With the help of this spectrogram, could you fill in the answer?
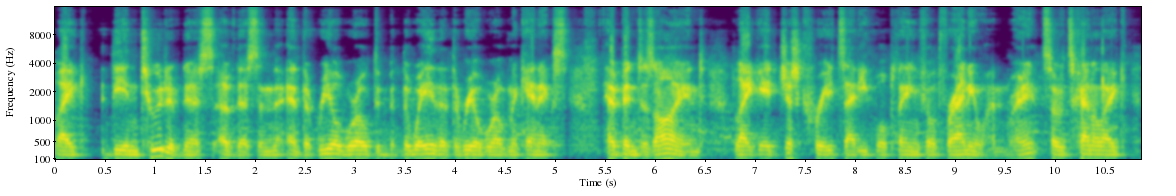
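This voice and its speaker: A man's voice: low voice, pushed and bright. A man chatting casually as a panelist on a tabletop game podcast, his talk peppered with "like" and "you know". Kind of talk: casual chat.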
